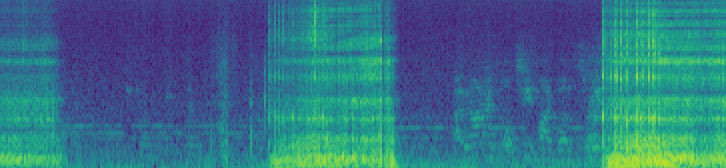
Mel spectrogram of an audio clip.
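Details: Heavy snoring after eight pints of Stella lager: loud, harsh, grunting snores about every three seconds with quiet breathing between, likened to a farm animal.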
